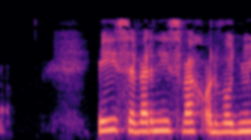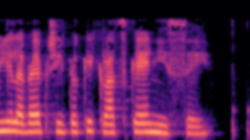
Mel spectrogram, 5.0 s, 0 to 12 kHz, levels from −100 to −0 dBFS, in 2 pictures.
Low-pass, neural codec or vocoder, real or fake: 7.2 kHz; none; real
